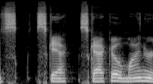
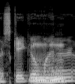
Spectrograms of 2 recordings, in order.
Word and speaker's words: Skako Minor: It's from Skako Minor or Skako Minor. I think they actually pronounce it both ways.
